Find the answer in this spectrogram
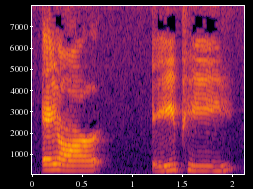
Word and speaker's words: Arapaima: It's like Arapamia? I don't know. It's a fish. I know it was based off a fish. It's Arapaima. I will put it in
